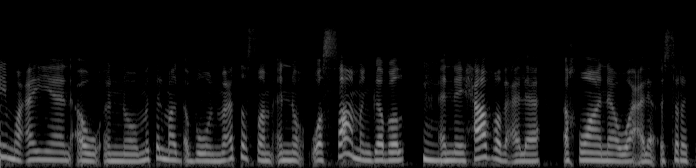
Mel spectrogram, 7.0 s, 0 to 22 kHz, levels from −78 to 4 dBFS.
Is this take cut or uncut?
cut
